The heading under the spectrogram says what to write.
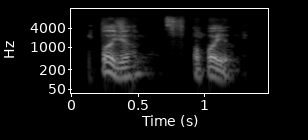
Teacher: sont prononcés comme une consonne fricative palatale voicée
